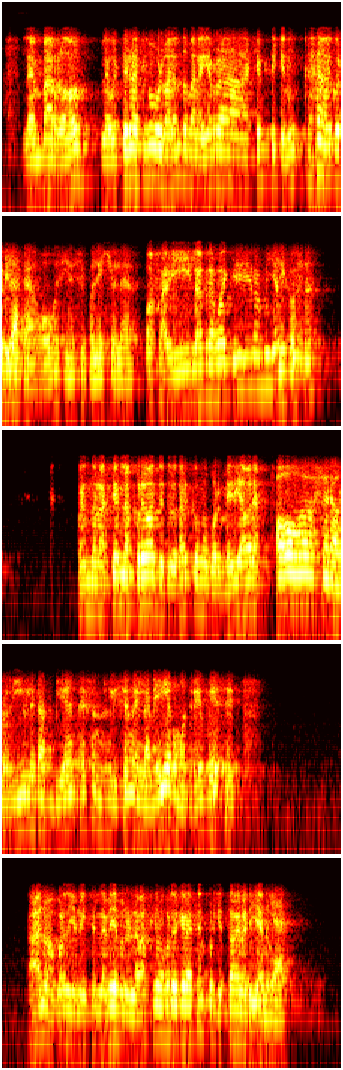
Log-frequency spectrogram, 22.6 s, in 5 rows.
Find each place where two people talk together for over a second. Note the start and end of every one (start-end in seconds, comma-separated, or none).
none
